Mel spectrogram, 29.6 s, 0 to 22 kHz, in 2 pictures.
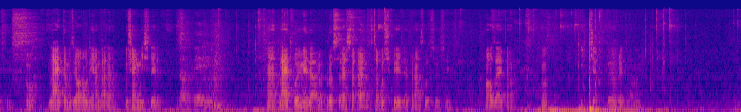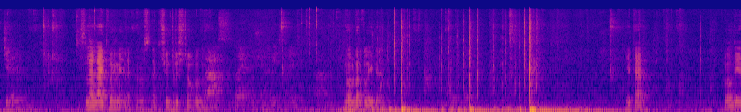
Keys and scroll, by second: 5.2 F3, 11.4 2, 11.7 Return, 22.1 0, 22.7 Return, 23.5 0, 24.1 Return, 24.6 0, 25.3 Return.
